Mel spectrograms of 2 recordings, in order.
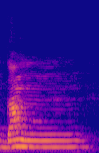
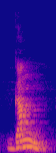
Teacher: ओम गंग अनुनासिक आहे. गंग गंग म्हणताना आपल्याला नाद जाणवला पाहिजे. गंग आधी ओंकार मग ग वरती अनुस्वार आणि तो नुसता अनुस्वार नाही, तो अर्धेंदुलसितमय अर्धचंद्राकृती अर्धचंद्राकार असा अनुस्वार आहे.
